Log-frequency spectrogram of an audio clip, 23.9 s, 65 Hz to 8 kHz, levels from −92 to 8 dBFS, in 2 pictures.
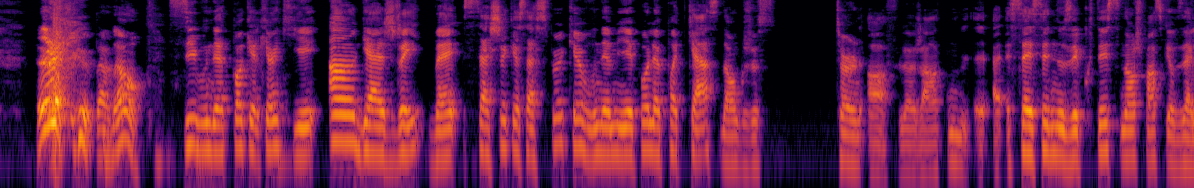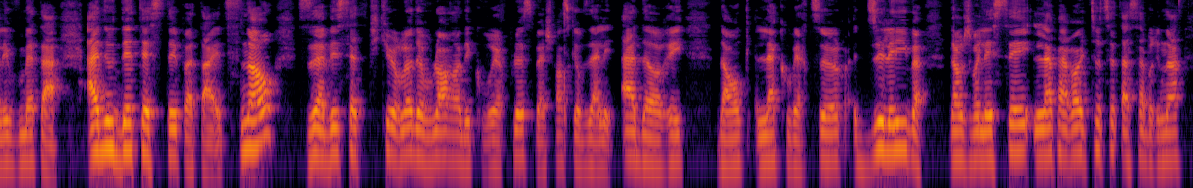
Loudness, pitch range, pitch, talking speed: -23 LUFS, 130-165 Hz, 150 Hz, 195 wpm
